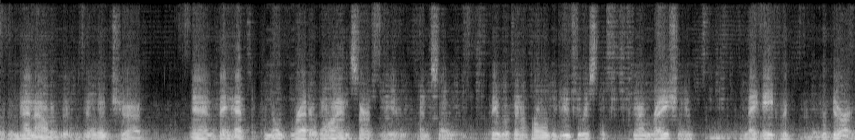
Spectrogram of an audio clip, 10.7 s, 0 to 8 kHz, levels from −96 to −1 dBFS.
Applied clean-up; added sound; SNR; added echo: neural separator model SepFormer DNS4.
